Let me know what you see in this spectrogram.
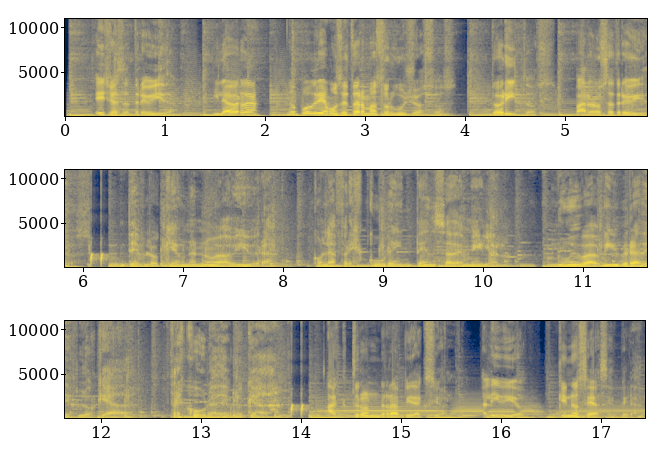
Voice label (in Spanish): rioplatense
